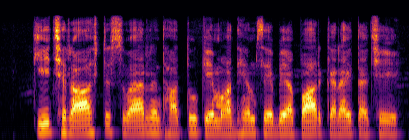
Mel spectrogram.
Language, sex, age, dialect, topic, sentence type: Maithili, male, 60-100, Southern/Standard, banking, statement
